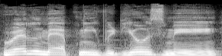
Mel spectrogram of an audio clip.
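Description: A man in his thirties giving an unhurried, casual travel guide narration, mixing English words into his talk. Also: mid-range voice, animated. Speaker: travel vlogger.

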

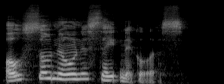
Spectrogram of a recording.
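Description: A woman voicing a kindly old male elf in a Christmas storybook, with a hearty, gently coaxing manner. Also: fairly high pitch, lively intonation, normal speed, pitched above the performer's own voice, natural voice. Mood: warm, inviting.

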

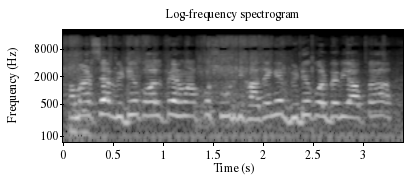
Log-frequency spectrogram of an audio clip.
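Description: A young man, the owner of a clothing shop, making a sales pitch and insistently repeating reassurances to the camera inside his large store. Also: fairly even intonation, fast, background noise.

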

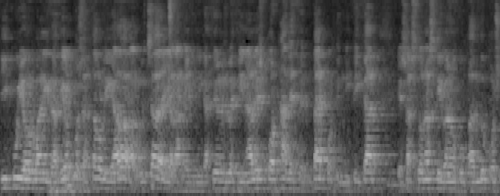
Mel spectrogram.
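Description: A man in his fifties, a Catalan native, giving a measured talk as a guest speaker at a panel table, with many pauses and restarts. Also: medium pitch, steady tone. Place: room with large windows, panel table. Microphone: desk mic on stand, filmed from across room. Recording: echoey room from a distance.

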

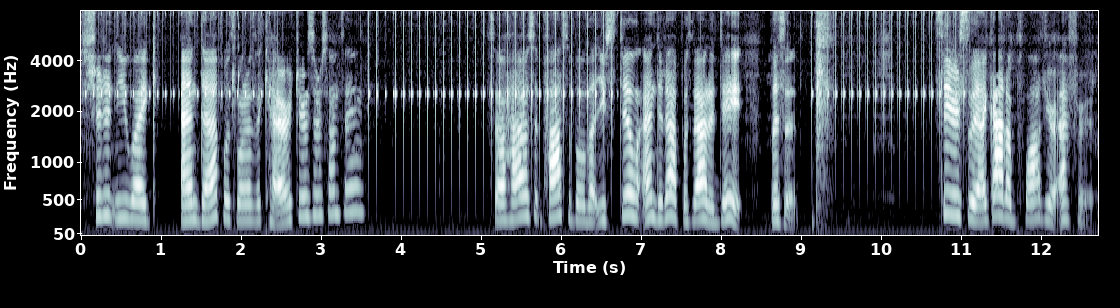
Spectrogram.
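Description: A woman's voice: a little high, measured pace, pauses often, a bit bright, a little hiss or hum, poor audio. A woman playing a visual novel with friends, reading dialogue aloud and chatting casually. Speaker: player in a group gaming stream.

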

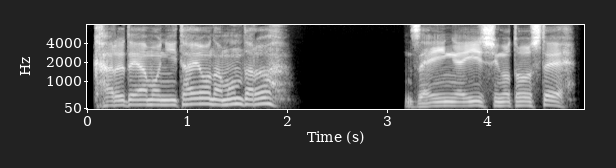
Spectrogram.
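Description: An actor playing a gruff swordsmith, an old soul in a young man's body, with blunt old-fashioned artisan speech in a game. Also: a little high, moderate pace, no echo, studio quality, natural voice. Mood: gruff, reflective. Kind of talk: Japanese game character voice lines.

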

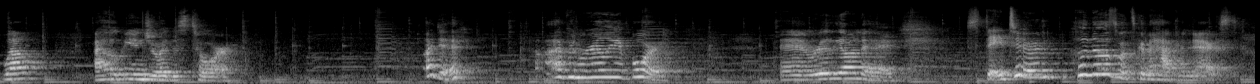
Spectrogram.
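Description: A young woman giving a joking tour of her own home, self-mocking and deadpan, shifting between bright and flat delivery. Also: on the high side, slow pace, pauses often. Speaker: vlogger. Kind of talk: comedic home tour vlog. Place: apartment, indoors. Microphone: camera mic, handheld and at distance. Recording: roomy apartment echo with music behind.

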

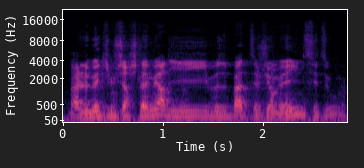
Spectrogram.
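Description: A man's voice: mid-range voice, fast, a bit bright. A young man giving casual, cheeky gaming commentary and slangy role-play banter. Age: young adult. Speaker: streamer playing an online role-play game. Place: indoor streaming setup. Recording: faint car and game noise behind.

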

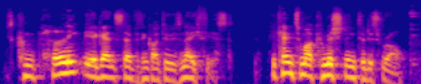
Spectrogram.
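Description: A man's voice: fairly high pitch, expressive, racing, warm tone, slightly rough. An English man in his forties speaking earnestly and emphatically as an interview guest, firing off rhetorical questions, on a lapel mic. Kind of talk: animated interview talk. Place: small indoor studio room.

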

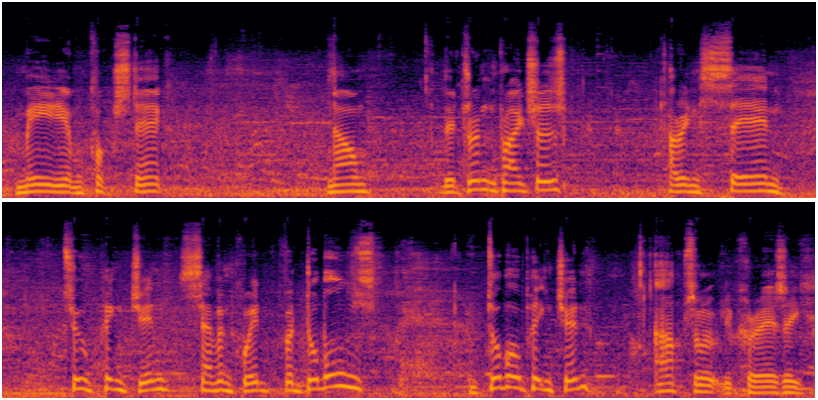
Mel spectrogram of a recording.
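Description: A man in his thirties with a British accent, reviewing food casually to camera in a chatty, slangy, emphatic way. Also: medium pitch. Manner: chatty, slangy, emphatic, repeats phrases for effect. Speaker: food reviewer and vlog host. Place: open-air restaurant terrace by a road. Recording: outdoor street-side noise, passing vehicles.

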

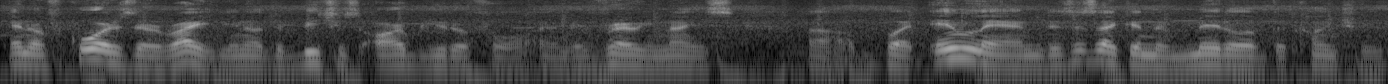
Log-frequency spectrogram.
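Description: A man's voice: medium pitch, a little hiss or hum. A man in his forties, raised in the United States, talking casually to a handheld camera outdoors as a travel vlogger, full of fillers and restarts. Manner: rambling, filler-heavy, friendly aside-style talk. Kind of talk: casual vlog narration to camera. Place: outdoors at a rainforest park.

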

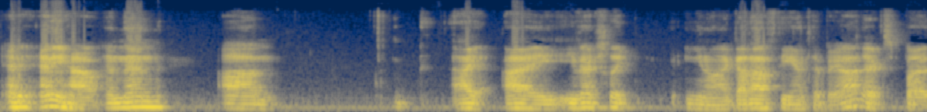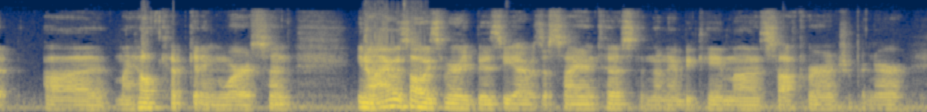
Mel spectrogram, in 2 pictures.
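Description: A man's voice: normal speed, a bit bright. A man who is an author and guest, telling his personal story in a hesitant way with many fillers. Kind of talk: interview storytelling. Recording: distant mic with faint rumble.

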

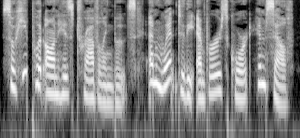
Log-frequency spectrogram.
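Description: A woman narrating a children's storybook in an expressive, scripted read-aloud style. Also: medium pitch, normal speed, no room sound, clean studio sound.

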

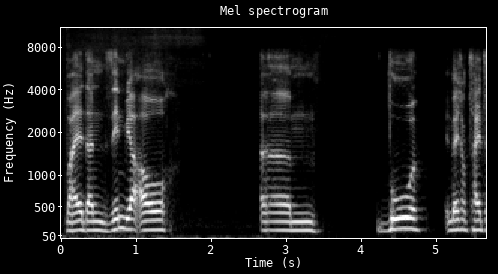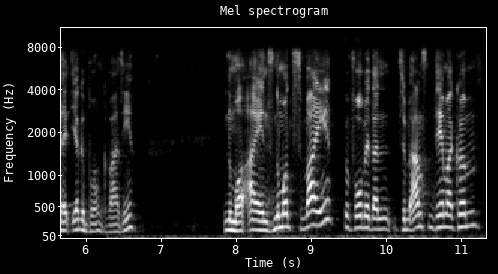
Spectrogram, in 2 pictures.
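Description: A man's voice: fairly high pitch, a little slow, long pauses, darkish tone. A man in his thirties hosting a live stream in a chatty, self-mocking way, talking straight to the viewers over a headset. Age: 30s. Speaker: host. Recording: dull lo-fi call audio.

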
